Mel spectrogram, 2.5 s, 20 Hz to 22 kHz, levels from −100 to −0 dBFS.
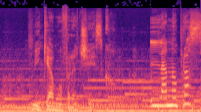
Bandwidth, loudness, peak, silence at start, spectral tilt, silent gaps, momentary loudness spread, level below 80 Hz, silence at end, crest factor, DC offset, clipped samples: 17.5 kHz; -16 LUFS; -2 dBFS; 0 s; -5 dB/octave; none; 9 LU; -22 dBFS; 0 s; 14 dB; under 0.1%; under 0.1%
